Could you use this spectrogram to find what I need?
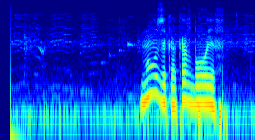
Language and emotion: Russian, sad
